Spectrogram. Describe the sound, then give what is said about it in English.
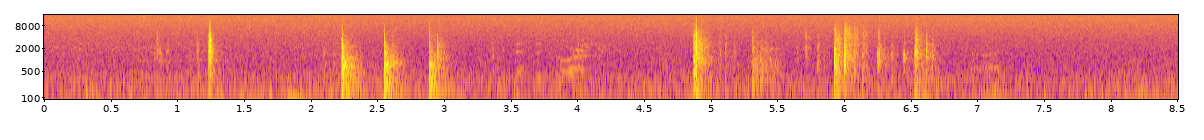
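Sharp knocks on a door come in irregular clusters of two and three raps, fairly loud, with a low murmur of background noise between them. “Door.”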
